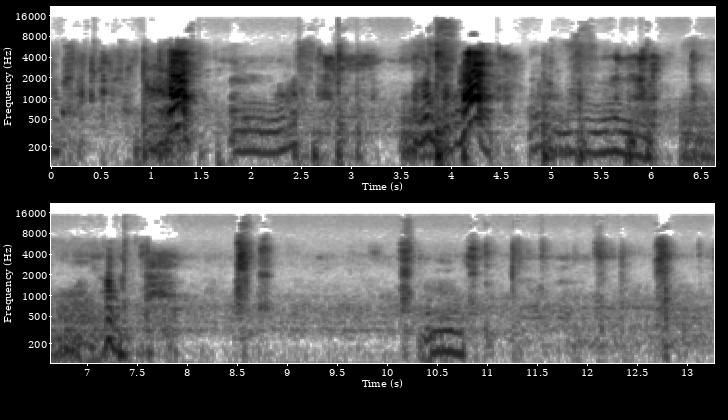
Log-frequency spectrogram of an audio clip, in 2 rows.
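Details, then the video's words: Elderly Miniature Poodle/Maltese sisters, 18 years old, squabble over salami with low, throaty growls in rumbling stretches of one to two seconds, broken by a few sharp snapping yelps, then quieter pauses with faint clicks. "18-year-old Miniature-Poodle/Maltese Sisters Fighting Over Salami"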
